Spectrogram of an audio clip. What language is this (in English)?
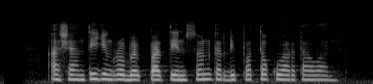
Sundanese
